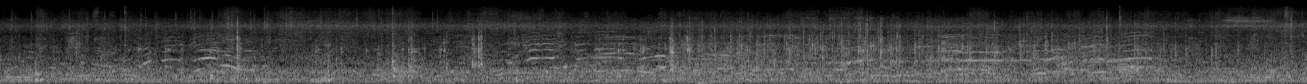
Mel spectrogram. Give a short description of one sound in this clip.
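A crowd of spectators chatters steadily outdoors in a large open stadium.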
